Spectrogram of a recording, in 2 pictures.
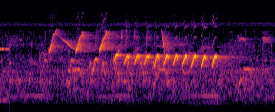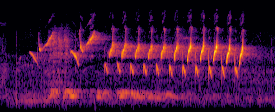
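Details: Northern Cardinal song, softer and a little more distant: rising slurs then repeated whistled notes, with a second phrase where notes seem doubled at two pitches.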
